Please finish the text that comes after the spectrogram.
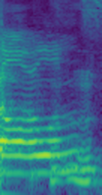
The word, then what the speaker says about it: New Orleans: But my number one is New Orleans. New Orleans. How do you say it? Nolans? Yeah. Nolans.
